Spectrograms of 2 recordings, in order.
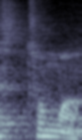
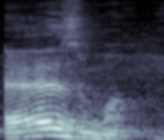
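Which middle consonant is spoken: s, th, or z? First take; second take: th; z. First: A clear th sound is pronounced mid-word. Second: A z sound is pronounced mid-word. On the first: The speaker calls it wrong. "टी एच जो है उसकी आवाज़ बहुत खोल के निकालते हैं" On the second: The speaker calls it right. "जेड की आवाज़ आवाज़ आएगी"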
